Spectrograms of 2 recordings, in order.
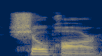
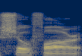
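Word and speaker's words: שופר: time the hebrew word shopar or shofar as it is pronounced in modern hebrew is ever associated with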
